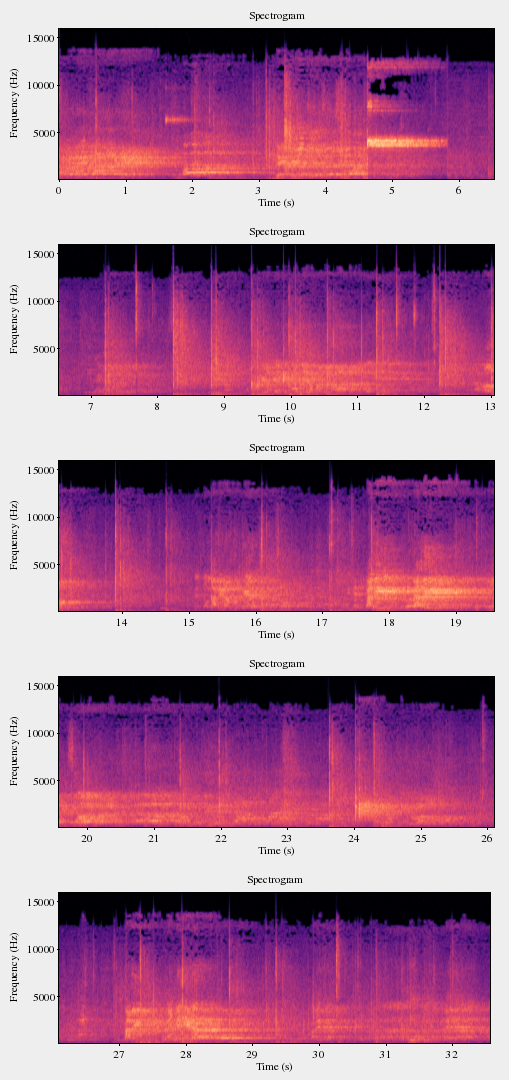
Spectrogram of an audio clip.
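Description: Basketball bouncing on an indoor court floor during live play, with players and coaches shouting in a large sports hall. A short shrill whistle blast comes about five seconds in.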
